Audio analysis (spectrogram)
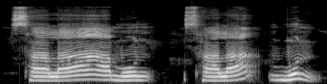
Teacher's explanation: এখানে স্পষ্ট করে গুন্নাহ করবো না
